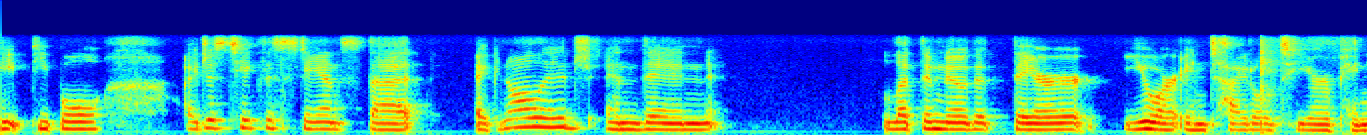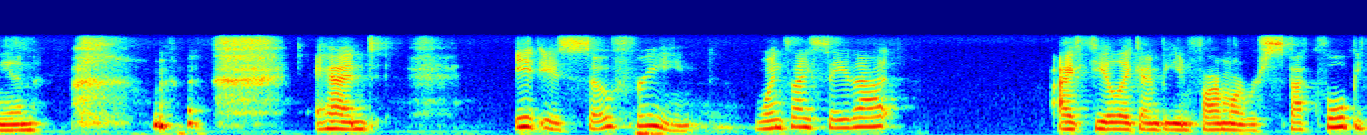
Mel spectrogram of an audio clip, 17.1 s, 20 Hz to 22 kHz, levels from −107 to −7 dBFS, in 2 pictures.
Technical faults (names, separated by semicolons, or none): none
